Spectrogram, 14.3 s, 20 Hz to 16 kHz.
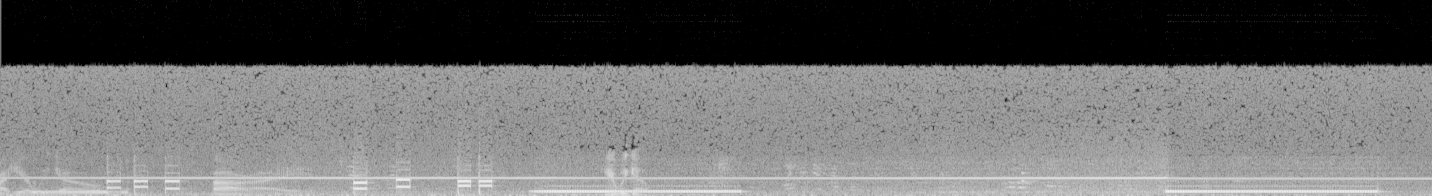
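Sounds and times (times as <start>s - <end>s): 
speech: 0.0s - 1.4s
persistent high hum: 0.0s - 14.3s
telephone ringback tone: 0.3s - 1.8s, 3.6s - 7.5s, 11.4s - 14.3s.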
